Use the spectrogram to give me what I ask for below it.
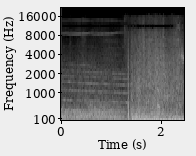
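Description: Enemy airstrike explosions in a first-person shooter video game: a low rumbling bed is broken by a sharp blast, followed by heavier, sustained booming rumble.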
